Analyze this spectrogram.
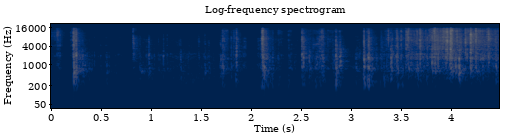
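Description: Hands opening a small cardboard blind box, with light scraping, clicking and rustling of the cardboard flaps and lid. The sounds are sparse at first and grow busier about halfway through.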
